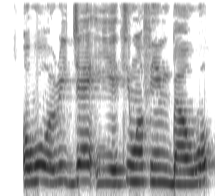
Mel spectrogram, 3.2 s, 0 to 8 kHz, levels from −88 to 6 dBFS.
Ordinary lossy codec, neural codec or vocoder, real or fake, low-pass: none; none; real; 7.2 kHz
